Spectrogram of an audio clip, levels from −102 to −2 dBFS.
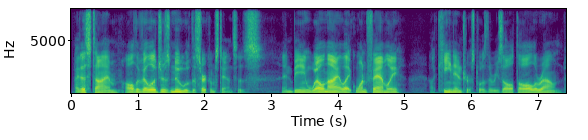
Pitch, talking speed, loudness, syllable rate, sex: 95 Hz, 195 wpm, -19 LUFS, 5.5 syllables/s, male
